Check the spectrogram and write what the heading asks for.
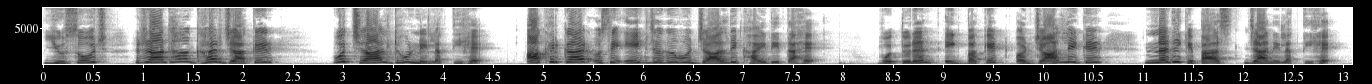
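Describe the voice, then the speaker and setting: Female storybook narrator, slow, calm, high-pitched.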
